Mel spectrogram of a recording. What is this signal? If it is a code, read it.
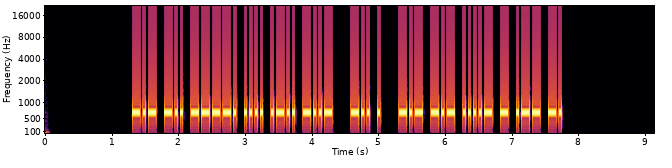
Morse code, heard as a keyed tone, about 30 wpm, 700 Hz. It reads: KD9HLX DE KK4TWN
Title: USA Callsign DE Callsign - 6 Characters - 30wpm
